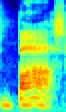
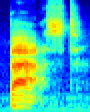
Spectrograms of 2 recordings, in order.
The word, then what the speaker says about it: Bast: You know, I don't think it's Bast. I think it's pronounced Bast.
